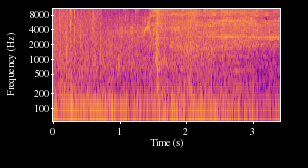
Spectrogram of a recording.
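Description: The Bombarda blasting spell goes off in Hogwarts Legacy as a muffled boom with creaking, mechanical rumble around it, followed by a sharp crack and a fading, gritty tail.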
